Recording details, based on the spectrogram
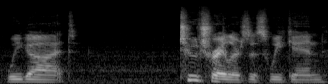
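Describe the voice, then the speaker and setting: A man's voice: medium pitch, slow pace, sharp tone. A man hosting a podcast, talking casually about geek news in an informal, explanatory way with some swearing. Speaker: podcast host.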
